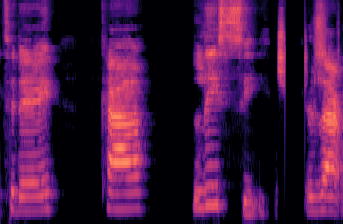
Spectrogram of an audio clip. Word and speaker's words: Khaleesi: This is episode 4 with, I am going to say it correctly today, Khaleesi.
